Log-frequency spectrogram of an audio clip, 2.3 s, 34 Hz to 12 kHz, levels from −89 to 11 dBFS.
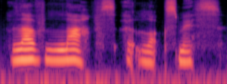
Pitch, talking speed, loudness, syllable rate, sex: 180 Hz, 105 wpm, -18 LUFS, 2.6 syllables/s, female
